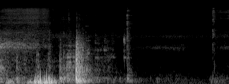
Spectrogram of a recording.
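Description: A tobacco pipe being lifted out of a wooden pipe rack: low handling rumble with two light knocks in the first second and a half, then quiet.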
